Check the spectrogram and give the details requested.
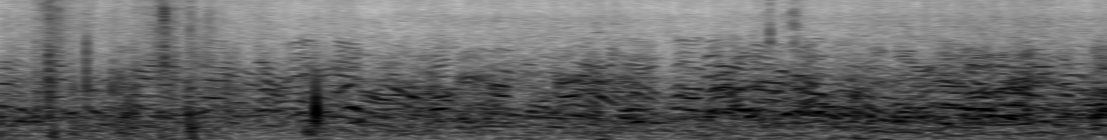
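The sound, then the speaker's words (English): A mixed crowd at a gathering murmurs together in a steady, indistinct babble, with many voices overlapping at moderate volume and no single speaker standing out, and a few brief clicks scattered through. “Sounds like a mixed crowd to me.”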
